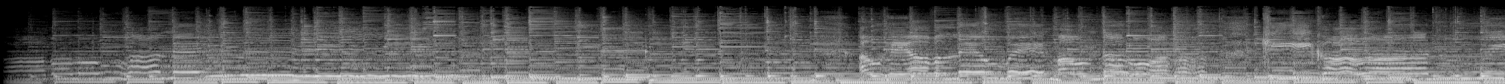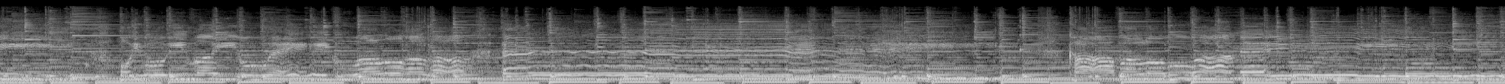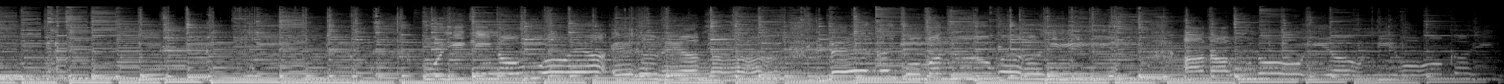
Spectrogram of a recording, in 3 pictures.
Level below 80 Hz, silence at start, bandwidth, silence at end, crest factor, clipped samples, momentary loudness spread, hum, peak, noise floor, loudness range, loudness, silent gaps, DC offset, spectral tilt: -22 dBFS; 0.15 s; 16 kHz; 0.25 s; 14 dB; under 0.1%; 4 LU; none; 0 dBFS; -34 dBFS; 2 LU; -14 LUFS; none; under 0.1%; -5.5 dB/octave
